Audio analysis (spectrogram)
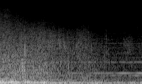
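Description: A Confringo spell in Hogwarts Legacy bursts in a single deep, booming explosion that hits at once and fades into a rumbling tail, with no talk.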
